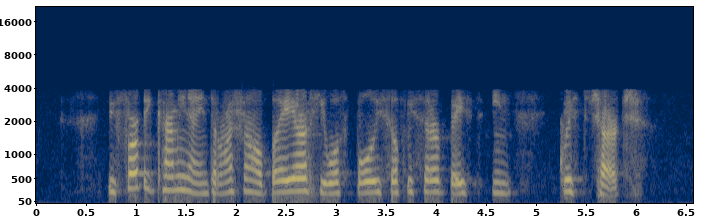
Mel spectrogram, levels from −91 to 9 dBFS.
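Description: Throughout the speech, the GSM full-rate codec is plainly audible: a buzzy, gravelly roughness from coarse pulse-driven excitation, fitting a 13 kbps GSM coder. On a spectrogram the energy sits in a band from 200 Hz to 3.6 kHz, with blank space above and regular horizontal striping.

From 2.80 to 2.84 s, lost GSM frames cause a brief metallic ring, fitting a single missing frame. The decoder repeats the last good frame's parameters. A spectrogram shows a short smeared, frozen patch.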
